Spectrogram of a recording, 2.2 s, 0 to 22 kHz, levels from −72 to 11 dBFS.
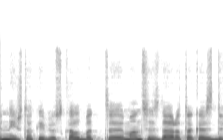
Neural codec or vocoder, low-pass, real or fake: autoencoder, 48 kHz, 128 numbers a frame, DAC-VAE, trained on Japanese speech; 14.4 kHz; fake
